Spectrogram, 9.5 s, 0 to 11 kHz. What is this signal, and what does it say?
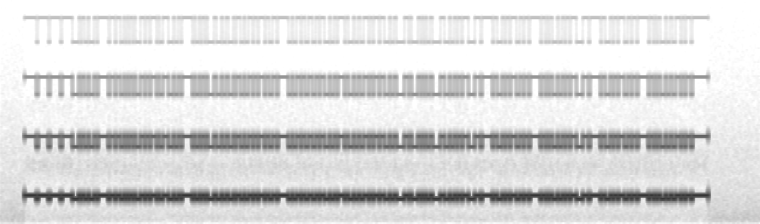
RTTY (50 baud, 170 Hz shift), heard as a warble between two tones, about 1360 Hz centre. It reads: QRZ? DE HL2LWP K CQ TEST 9A0J 9A0J CQ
